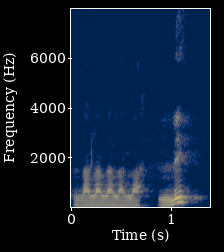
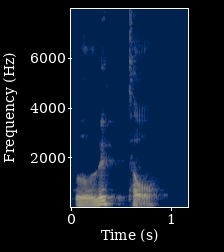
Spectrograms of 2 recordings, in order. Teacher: We have the light L at the beginning of the word,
